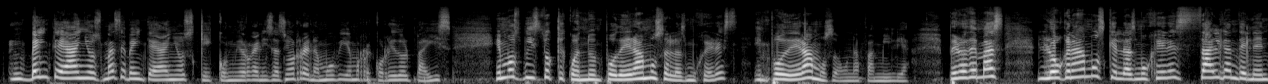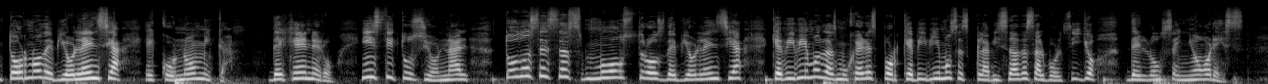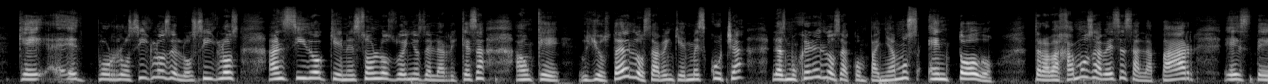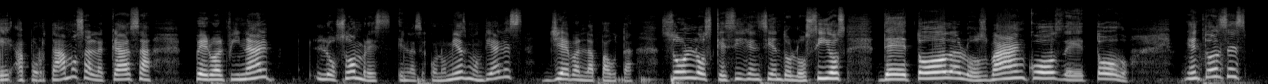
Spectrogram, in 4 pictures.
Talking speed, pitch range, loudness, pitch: 150 wpm, 215-280 Hz, -17 LUFS, 240 Hz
